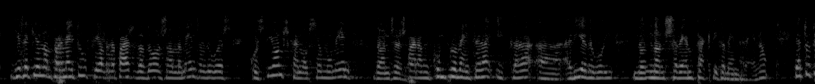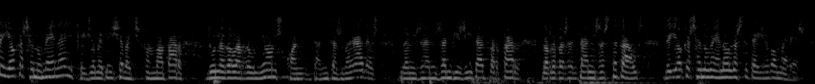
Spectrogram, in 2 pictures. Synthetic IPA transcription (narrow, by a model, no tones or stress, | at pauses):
iezðəkinəmpəɾmɛt̪ufeəlˠrəpazðəðɔzələmenzðəðuəs | kwəst̪ionskənəlˠsɛwmumen | d̪ɔnzəzβaɾəŋkumpɾumɛt̪ɾəʔikəəːðiəðəβujnonːonsəβɛmpɾak̚t̪ikəmenrɛno | iət̪ot̪əʎɔkəsənumɛnəikəʒɔmət̪eʃəβat͡ʃfuɾmapaɾt̪̚d̪unəðələzrəunionskwant̪ant̪əzβəɣaðəz | nɔnzənzambizit̪at̪̚pəɾpaɾt̪̚d̪əlˠzrəpɾəzənt̪anzəst̪ət̪alˠz | d̪əʎɔkəsənumɛnəlˠəst̪ɾət̪ɛʒiəðəlˠməɾɛzmə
